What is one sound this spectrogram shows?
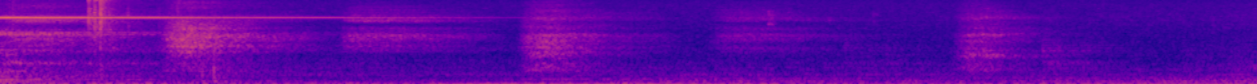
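A young man breathes heavily.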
